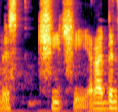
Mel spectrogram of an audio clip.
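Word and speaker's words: Qiqi: know her i know this girl's name is chi chi and i've been saying kiki i don't know why i've been saying kiki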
